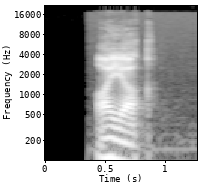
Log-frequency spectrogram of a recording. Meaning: 1. leg 2. foot 3. ability to walk
- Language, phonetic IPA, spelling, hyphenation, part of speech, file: Bashkir, [ɑˈjɑq], аяҡ, а‧яҡ, noun, Ba-аяҡ.ogg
